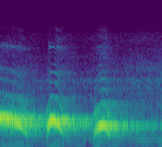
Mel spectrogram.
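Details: Spotted dove giving low, mellow coos that arch up and fall away, three notes in quick succession with a steady hum beneath, used to stir other doves into calling.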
